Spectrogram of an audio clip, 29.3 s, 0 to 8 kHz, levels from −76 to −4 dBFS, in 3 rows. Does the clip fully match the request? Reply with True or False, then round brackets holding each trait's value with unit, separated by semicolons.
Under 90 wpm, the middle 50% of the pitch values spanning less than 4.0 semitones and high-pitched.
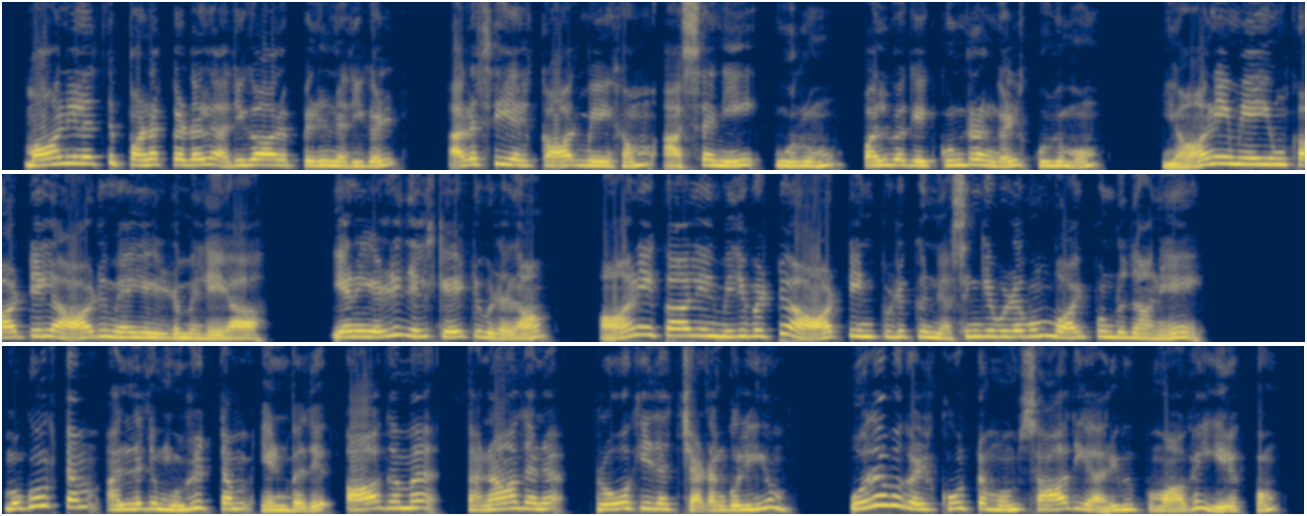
False (80 wpm; 4.3 semitones; 255 Hz)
